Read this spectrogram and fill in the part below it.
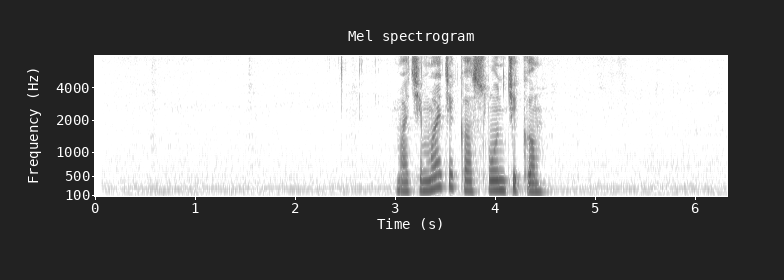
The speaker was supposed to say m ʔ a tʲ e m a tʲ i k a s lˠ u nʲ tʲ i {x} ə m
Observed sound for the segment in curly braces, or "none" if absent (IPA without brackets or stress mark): k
